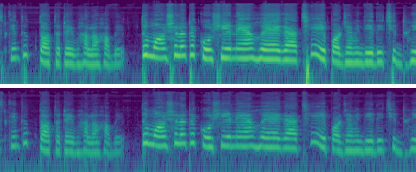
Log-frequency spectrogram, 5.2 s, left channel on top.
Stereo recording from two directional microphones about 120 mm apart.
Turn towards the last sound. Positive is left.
turn(degrees=40)  # may be behind; listen again after turning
